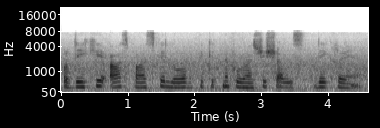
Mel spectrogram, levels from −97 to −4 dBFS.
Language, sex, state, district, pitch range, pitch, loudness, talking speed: Hindi, female, Chandigarh, Chandigarh, 190-215 Hz, 195 Hz, -23 LUFS, 130 wpm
